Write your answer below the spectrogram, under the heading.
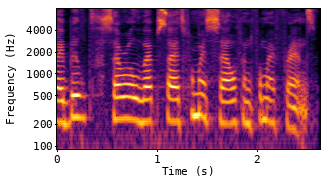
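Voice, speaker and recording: A woman with a Russian accent talks at a moderate pace in a high pitch with lively intonation. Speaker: conference speaker, web developer. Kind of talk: conference talk. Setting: stage with audience. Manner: halting.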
